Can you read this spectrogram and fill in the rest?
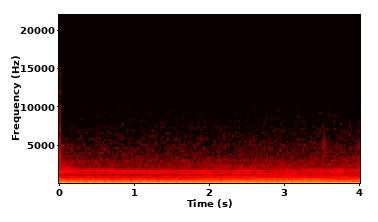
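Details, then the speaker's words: Car with AccuAir air suspension, recorded in an enclosed space: a steady low drone with an even rapid pulse. The compressors, once loud and rattling when bolted to wood in the spare wheel well, are now relocated and barely audible. "can hear the car obviously where you know in an enclosed place yeah that's louder and then slightly you can hear the compressors almost not at all and I'm super happy about that because it was very annoying"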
